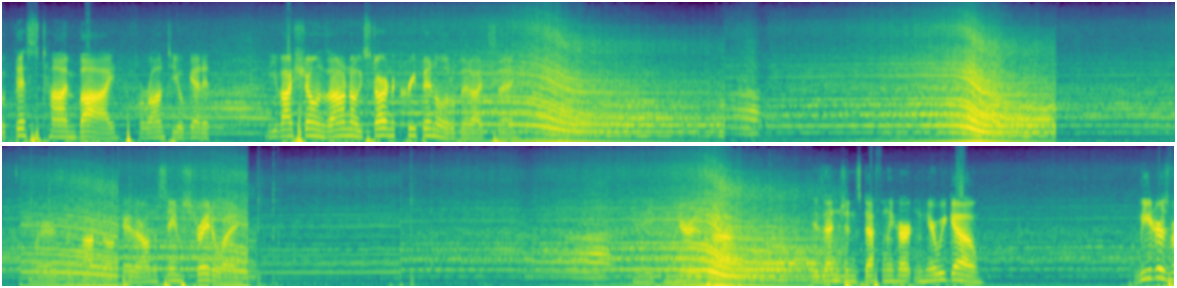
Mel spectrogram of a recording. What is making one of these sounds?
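Racing car engines roar and whine, rising and falling in pitch as cars speed past.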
